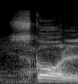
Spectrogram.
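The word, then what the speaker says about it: skål: buddy cheers sko SK skull is how you say cheers in Swedish I love the sound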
